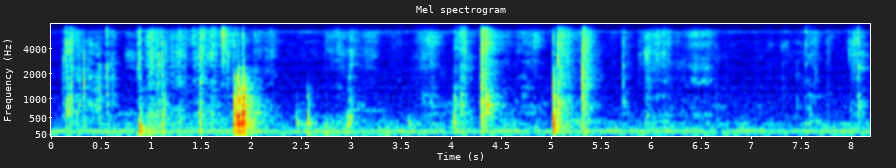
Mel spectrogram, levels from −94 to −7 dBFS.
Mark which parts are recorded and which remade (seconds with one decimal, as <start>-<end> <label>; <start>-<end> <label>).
0.0-0.4 remade; 0.4-1.7 recorded; 1.7-8.2 remade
